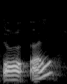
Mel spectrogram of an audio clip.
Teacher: अब आते हैं कंठ तालु पर, तो जिसमें कंठ और तालु, ठीक है, उन दोनों का उपयोग हो वहां पर ए होगा। वैसे ही कंठ ओष्ठ, कंठ और होठ दोनों का उपयोग हो वहां पर ओ होगा।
